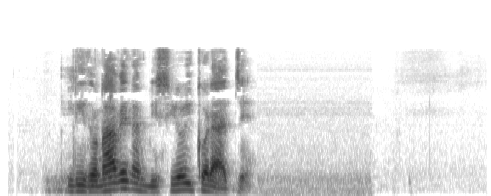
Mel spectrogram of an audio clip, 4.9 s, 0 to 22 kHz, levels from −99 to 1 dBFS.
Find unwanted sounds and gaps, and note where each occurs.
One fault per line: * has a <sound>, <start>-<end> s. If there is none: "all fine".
all fine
